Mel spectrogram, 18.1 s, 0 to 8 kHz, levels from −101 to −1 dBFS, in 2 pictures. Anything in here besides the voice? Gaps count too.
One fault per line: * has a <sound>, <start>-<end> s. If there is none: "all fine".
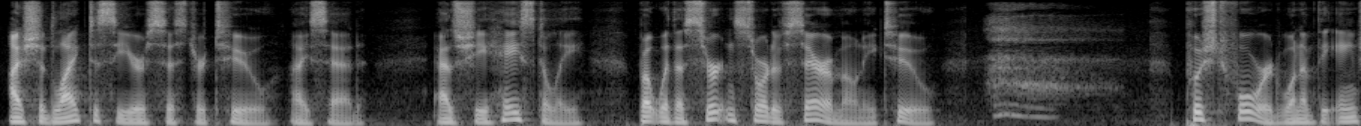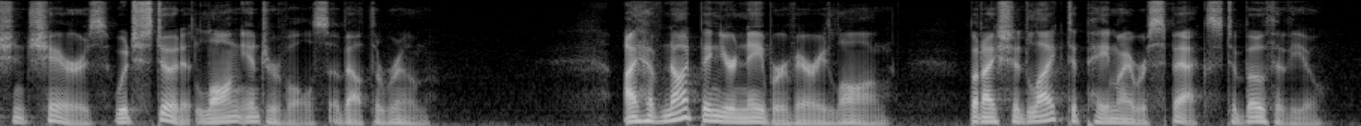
* has a sigh, 6.5-7.5 s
